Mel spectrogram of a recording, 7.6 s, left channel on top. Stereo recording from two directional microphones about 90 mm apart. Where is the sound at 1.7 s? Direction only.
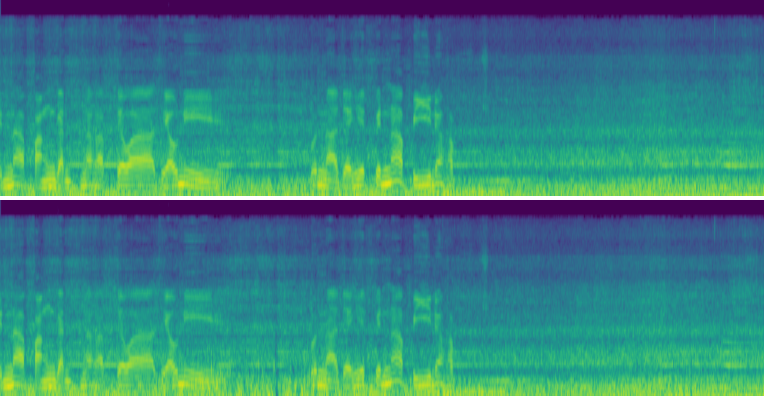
15° left (ahead or behind).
